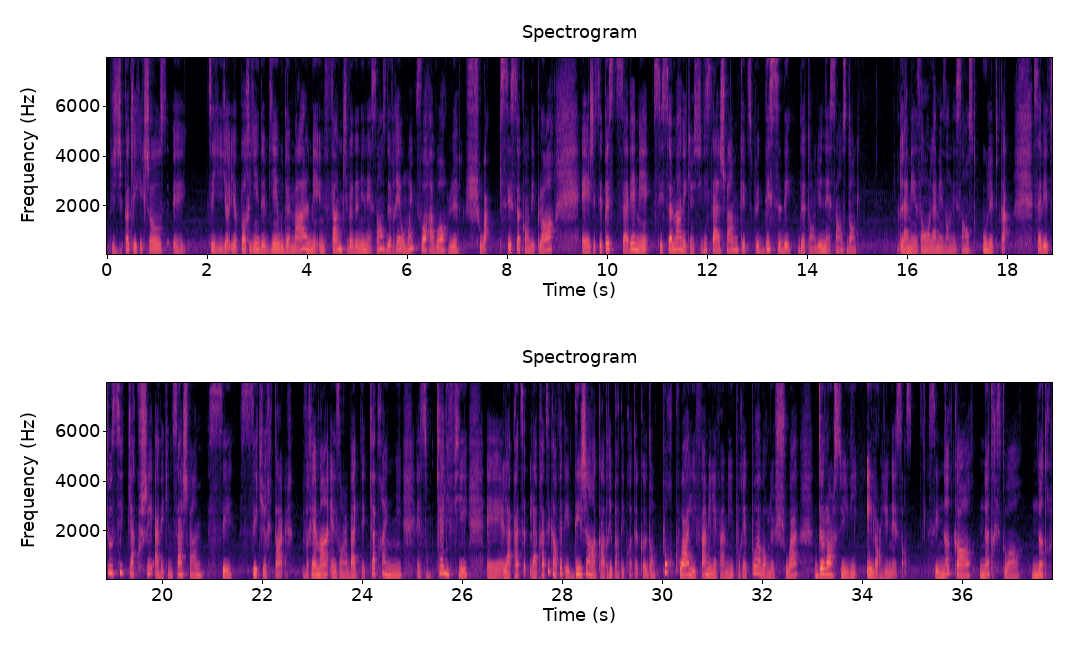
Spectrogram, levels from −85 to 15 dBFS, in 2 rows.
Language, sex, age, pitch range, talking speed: French, female, 20-39, 195-225 Hz, 215 wpm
